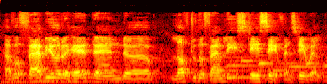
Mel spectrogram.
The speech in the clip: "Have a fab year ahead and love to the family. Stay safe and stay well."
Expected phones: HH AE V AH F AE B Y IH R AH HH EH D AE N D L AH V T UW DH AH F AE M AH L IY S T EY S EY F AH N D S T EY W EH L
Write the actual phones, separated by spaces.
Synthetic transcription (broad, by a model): HH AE V AH F AE B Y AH R AH HH EH D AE N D L AH V T UW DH AH F AE M AH L IY S T EY S EY F AH N D S T EY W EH L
